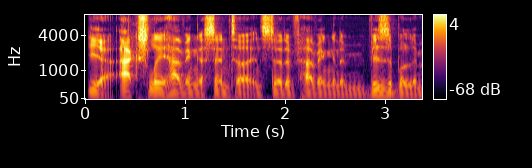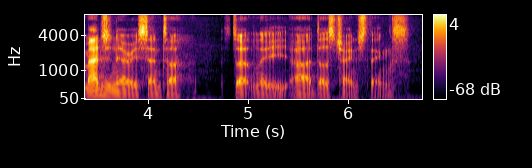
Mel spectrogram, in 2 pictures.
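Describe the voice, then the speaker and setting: A middle-aged man with a low voice full of vocal fry chats casually as he works at his desk. He mutters half to himself and half to his viewers in short, loose fragments. The sound is close and very dry. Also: a little fast, no room sound. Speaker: sound designer live-streaming his editing work. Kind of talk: casual thinking aloud to stream viewers while working. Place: small room indoors.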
